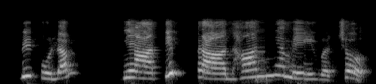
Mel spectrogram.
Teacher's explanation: वि और पु दोनों भी रस्व, अनुस्वर का उच्चारण आधा म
